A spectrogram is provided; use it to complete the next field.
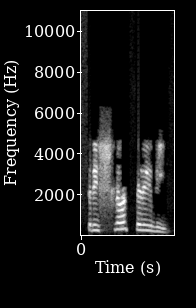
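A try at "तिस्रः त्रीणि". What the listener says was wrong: হ্যাঁ, তিস্রঃ ত্রীণি, খুব ভালো।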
